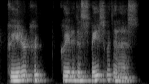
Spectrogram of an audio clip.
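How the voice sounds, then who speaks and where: With audible room echo, a woman talks very slowly at a very deep, low pitch in a dark, mellow tone. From Hawaii. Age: 60s. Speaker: spiritual speaker. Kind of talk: inspirational talk. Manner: animated.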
